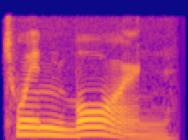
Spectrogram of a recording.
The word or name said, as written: twinborn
